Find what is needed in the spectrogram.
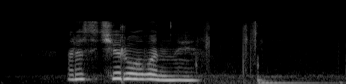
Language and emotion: Russian, neutral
